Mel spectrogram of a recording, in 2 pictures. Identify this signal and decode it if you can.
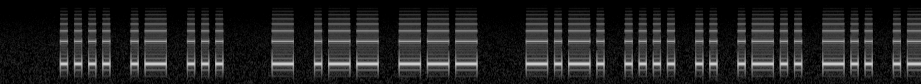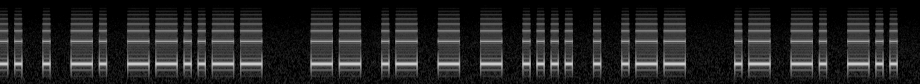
Morse code, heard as electronic beeps, machine-sent, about 17 wpm, 960 Hz. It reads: HAS TWO CHILDREN, MATTHEW AND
